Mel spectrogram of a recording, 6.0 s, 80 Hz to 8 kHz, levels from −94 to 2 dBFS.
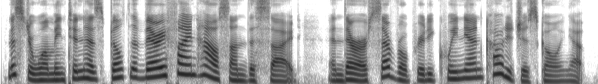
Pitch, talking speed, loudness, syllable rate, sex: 210 Hz, 210 wpm, -18 LUFS, 6.1 syllables/s, female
